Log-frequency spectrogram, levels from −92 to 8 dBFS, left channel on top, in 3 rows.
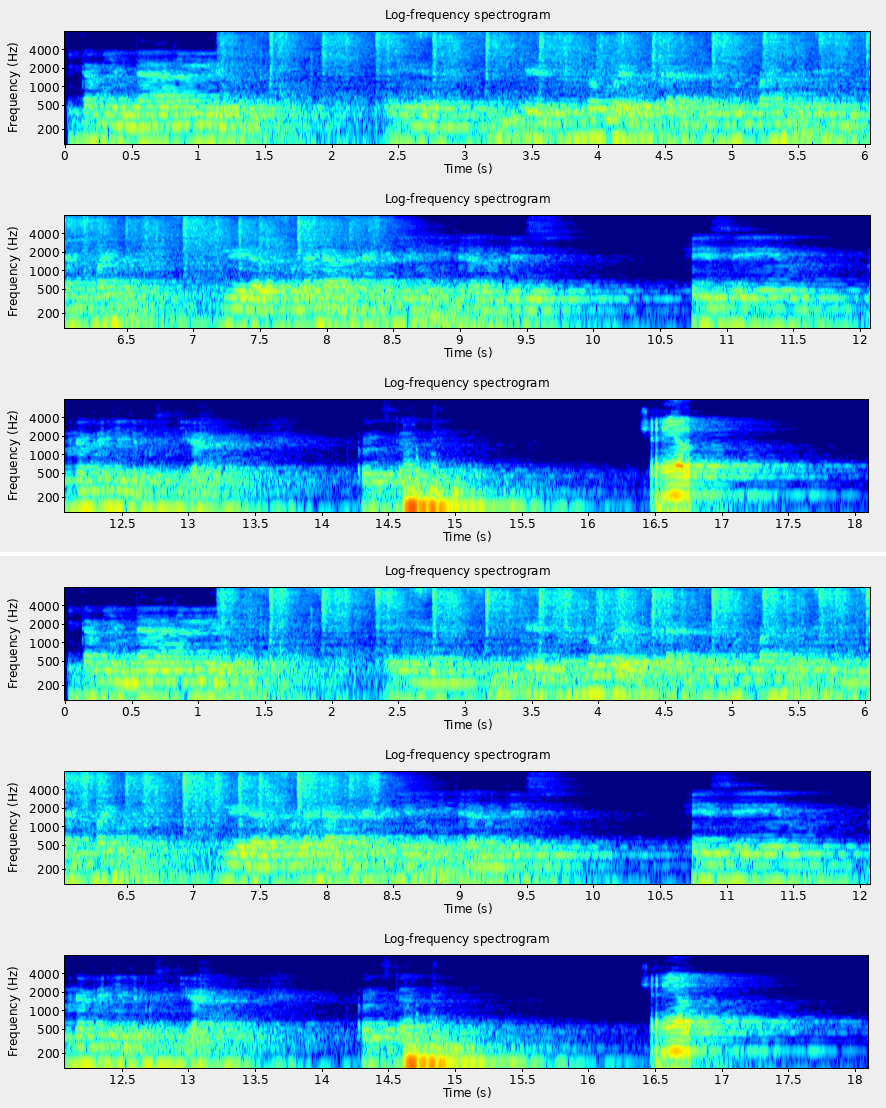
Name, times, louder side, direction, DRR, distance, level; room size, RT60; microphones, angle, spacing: voice 1, 0.0-1.5 2.4-6.7 7.2-9.7 10.7-11.7 12.0-13.2 13.6-13.7 14.3-14.8, equal, 5° right, 0 dB, 6.3 m, -37 dB
Run, 1.1-8.4, right 5 dB, 25° right, 2.6 m, -41 dB
voice 2, 14.6-15.1 16.5-16.8, left 3 dB, 45° left, 9 dB, 0.7 m, -24 dB
20.5 x 18.0 x 9.7 m, 2.7 s
head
